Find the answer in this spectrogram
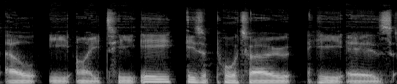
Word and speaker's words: Leite: And Diogo Leite, God knows how you pronounce it. It's Portuguese, Leite.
